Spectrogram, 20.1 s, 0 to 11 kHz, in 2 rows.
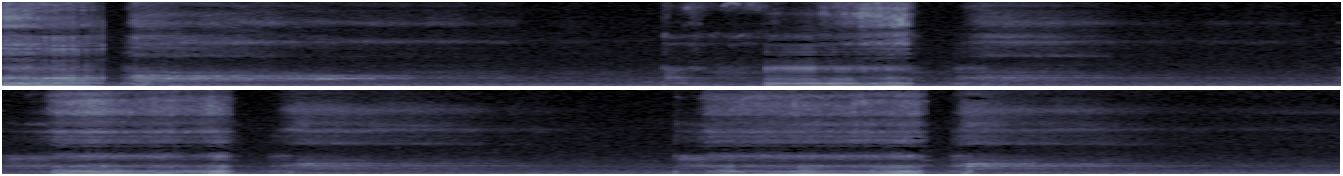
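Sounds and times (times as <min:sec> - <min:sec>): woman snoring: 0:00.0 - 0:03.3, 0:05.0 - 0:08.3, 0:10.1 - 0:13.6, 0:15.1 - 0:18.5
soft breath: 0:00.9 - 0:04.0, 0:07.1 - 0:10.4, 0:12.0 - 0:14.2, 0:17.1 - 0:20.0.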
